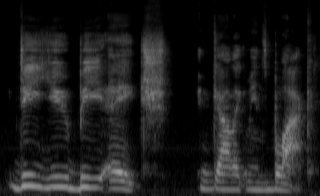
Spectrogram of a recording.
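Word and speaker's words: dubh: she's the son of black really do D du BH in GIC means black so MDU son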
